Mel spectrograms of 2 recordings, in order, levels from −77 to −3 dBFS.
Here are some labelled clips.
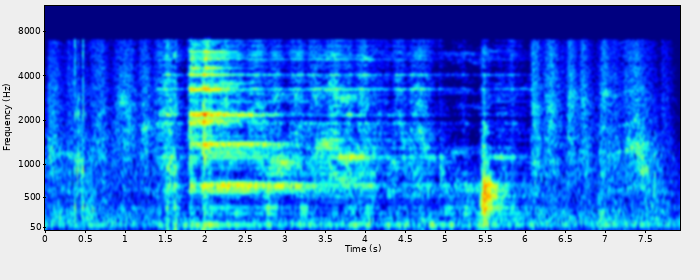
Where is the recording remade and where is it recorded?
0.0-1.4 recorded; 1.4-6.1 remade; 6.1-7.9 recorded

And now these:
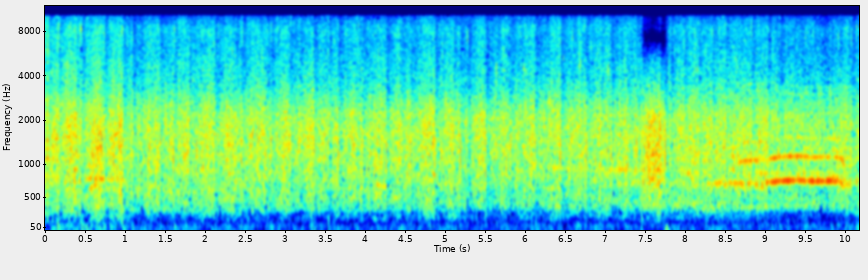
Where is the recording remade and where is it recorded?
0.0-10.2 recorded

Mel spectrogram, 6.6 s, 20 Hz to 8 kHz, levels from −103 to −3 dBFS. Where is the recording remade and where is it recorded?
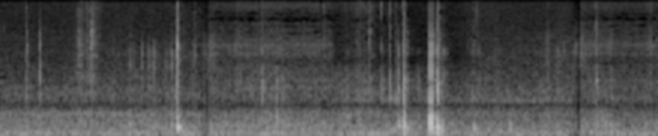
0.0-6.6 recorded

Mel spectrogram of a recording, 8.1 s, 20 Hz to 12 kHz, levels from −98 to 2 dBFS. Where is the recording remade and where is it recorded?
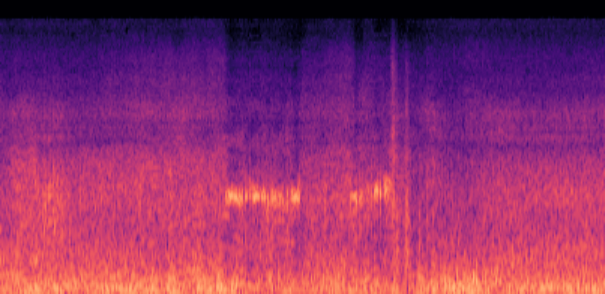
0.0-0.5 remade; 0.5-1.9 recorded; 1.9-5.8 remade; 5.8-8.1 recorded

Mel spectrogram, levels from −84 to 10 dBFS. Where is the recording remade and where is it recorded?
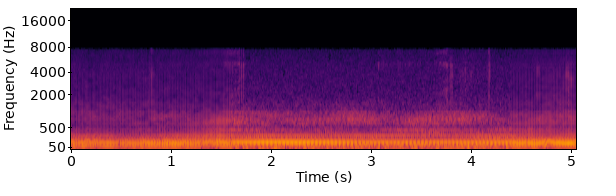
0.0-1.6 remade; 1.6-4.4 recorded; 4.4-5.1 remade

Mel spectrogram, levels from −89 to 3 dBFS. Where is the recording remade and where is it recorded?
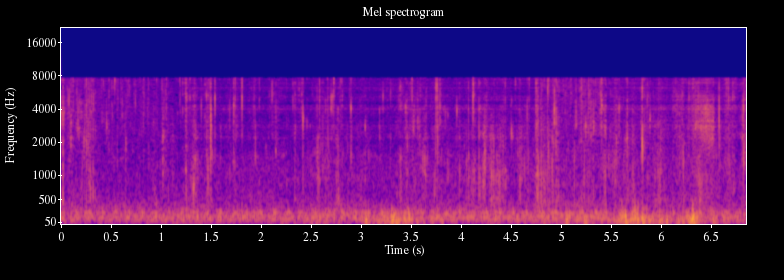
0.0-1.2 recorded; 1.2-4.8 remade; 4.8-5.4 recorded; 5.4-6.9 remade

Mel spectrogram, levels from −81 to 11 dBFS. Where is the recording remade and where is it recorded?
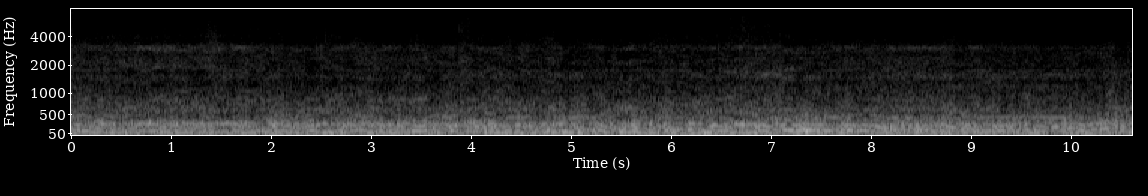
0.0-8.2 remade; 8.2-8.7 recorded; 8.7-10.6 remade

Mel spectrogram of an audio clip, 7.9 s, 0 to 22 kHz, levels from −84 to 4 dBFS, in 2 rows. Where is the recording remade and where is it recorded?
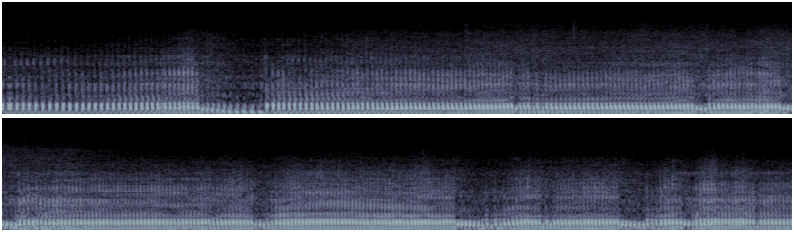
0.0-7.9 recorded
